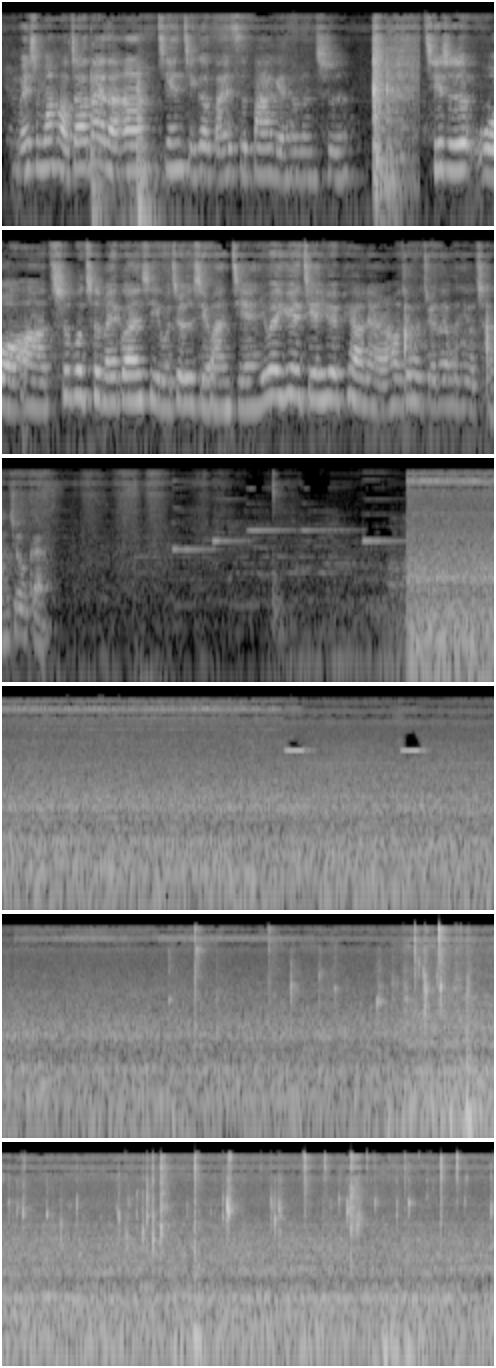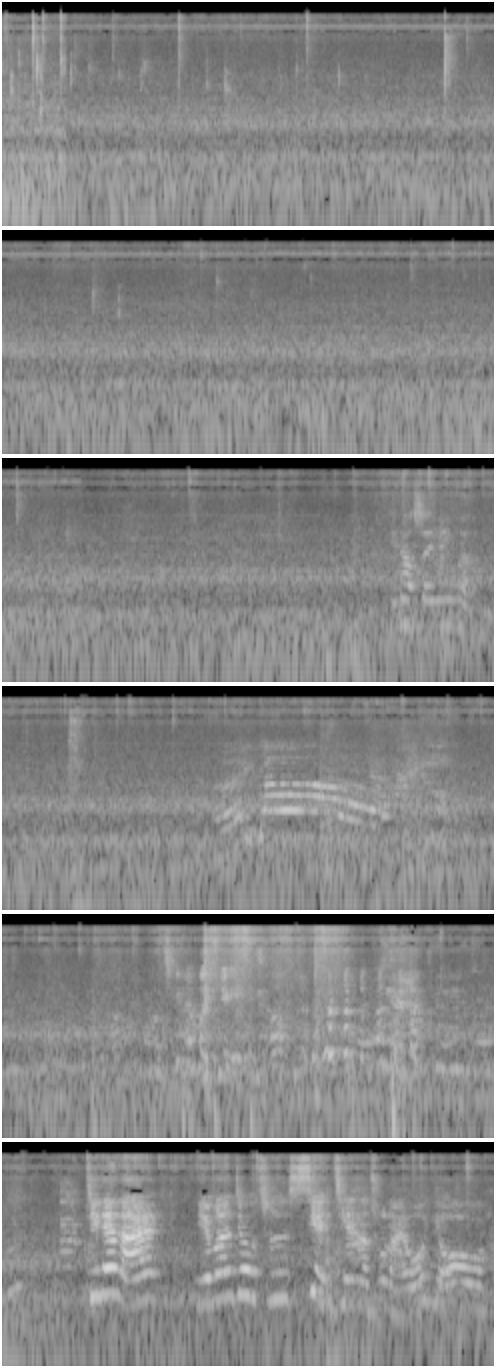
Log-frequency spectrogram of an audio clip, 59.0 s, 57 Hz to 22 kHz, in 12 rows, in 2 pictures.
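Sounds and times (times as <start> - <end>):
induction cooktop running: 13.9 - 59.0
rice cakes frying in a pan: 20.8 - 41.6.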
